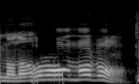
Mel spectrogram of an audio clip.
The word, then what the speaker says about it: Mordaunt: It's absolutely not pronounced the French way. – Penny Mordaunt. – Yeah, Penny Mordaunt.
